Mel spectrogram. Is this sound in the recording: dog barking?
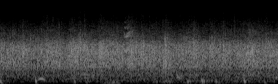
no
